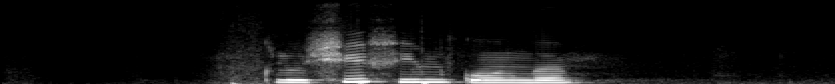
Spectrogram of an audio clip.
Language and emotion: Russian, neutral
